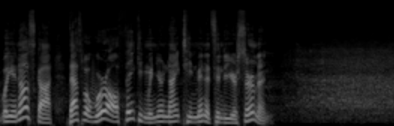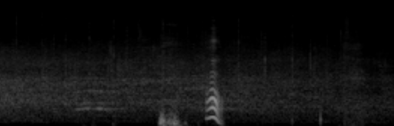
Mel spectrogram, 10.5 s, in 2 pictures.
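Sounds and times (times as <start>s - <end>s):
speech: 0.1s - 3.7s
audience applause: 4.4s - 10.5s.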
